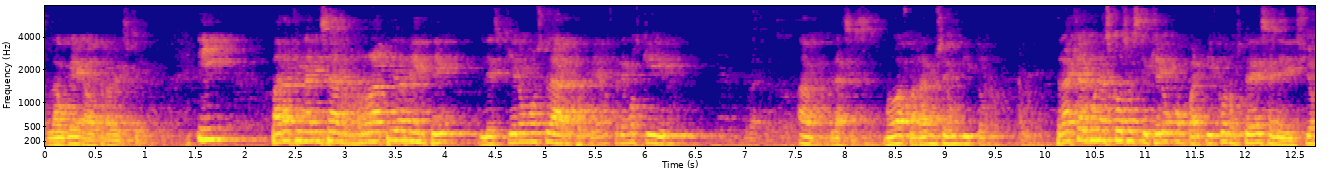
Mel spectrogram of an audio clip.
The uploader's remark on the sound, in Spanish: El audio de este episodio fue tomado directamente de las bocinas del auditorio donde se realizó esta actividad. Lamentamos que no sea de mejor calidad.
